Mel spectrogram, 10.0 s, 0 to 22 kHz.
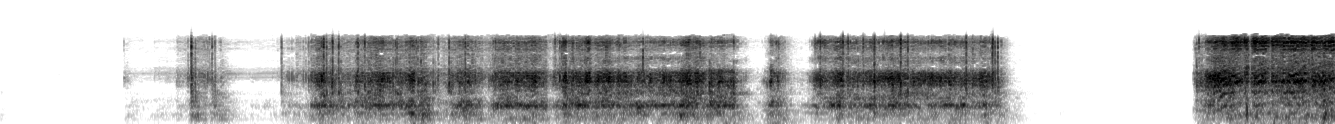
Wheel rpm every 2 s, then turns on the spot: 10, 10, 20, 20, 70.
2-8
